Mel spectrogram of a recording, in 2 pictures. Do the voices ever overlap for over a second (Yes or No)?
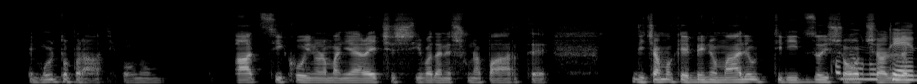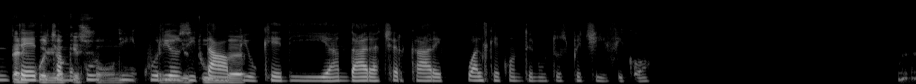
Yes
